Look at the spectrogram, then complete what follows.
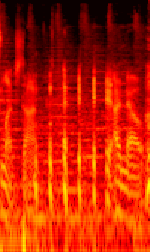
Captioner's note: laughs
